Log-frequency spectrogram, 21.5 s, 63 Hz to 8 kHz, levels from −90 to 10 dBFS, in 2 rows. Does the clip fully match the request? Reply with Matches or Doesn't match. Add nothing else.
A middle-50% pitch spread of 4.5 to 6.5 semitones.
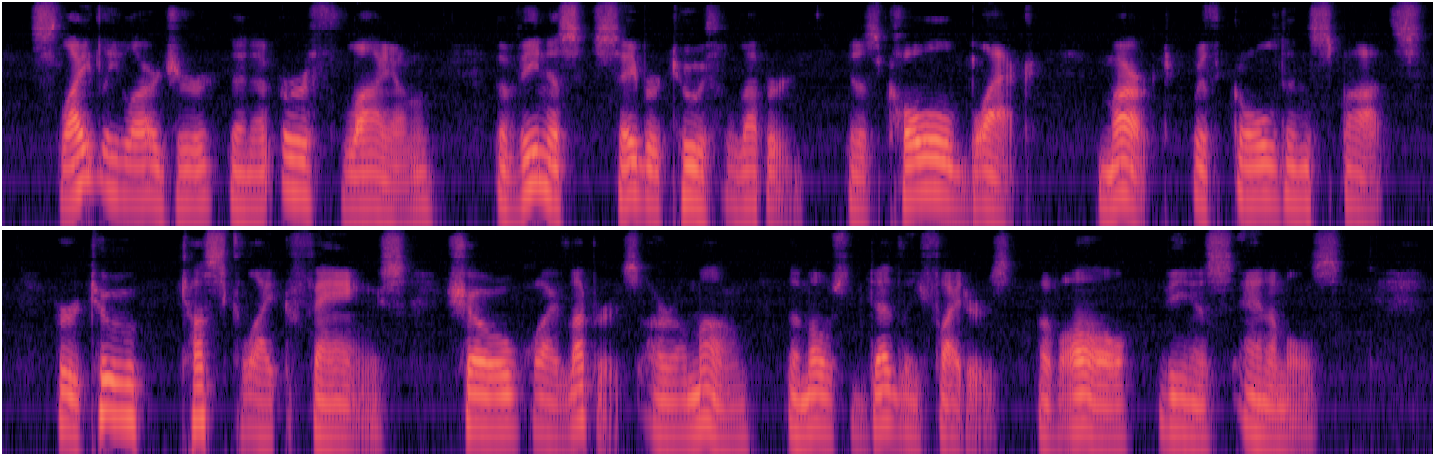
Doesn't match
